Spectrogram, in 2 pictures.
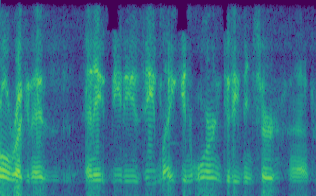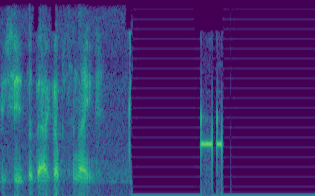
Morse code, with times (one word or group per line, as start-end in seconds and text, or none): none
